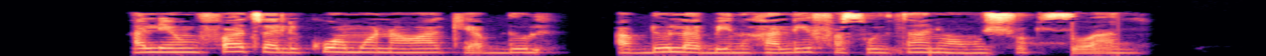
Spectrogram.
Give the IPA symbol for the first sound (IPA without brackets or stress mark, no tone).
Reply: a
